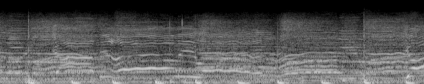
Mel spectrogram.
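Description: Gospel worship singing: a lead voice with several backing singers on microphones, held and gliding notes over band accompaniment with a steady low beat.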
